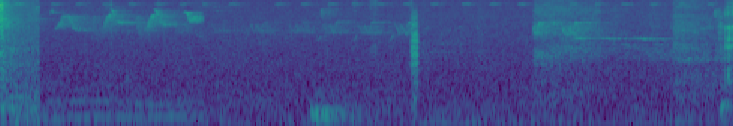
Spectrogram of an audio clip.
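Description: Thread drawn across a block of beeswax to wax it: faint short squeaks, with a single sharp click about three and a half seconds in.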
